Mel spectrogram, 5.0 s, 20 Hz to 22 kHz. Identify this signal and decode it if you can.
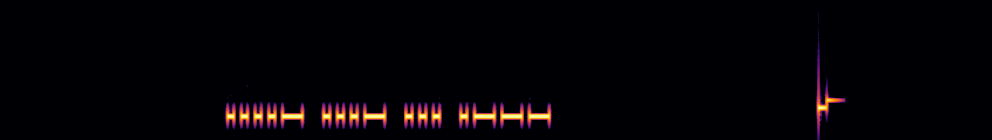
Morse code, heard as a keyed tone, about 36 wpm, 700 Hz. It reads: 4VSJ
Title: Four Challenging Letter-Number Combinations 35wpm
